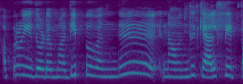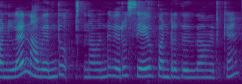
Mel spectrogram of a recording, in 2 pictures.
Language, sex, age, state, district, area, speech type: Tamil, female, 18-30, Tamil Nadu, Krishnagiri, rural, spontaneous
